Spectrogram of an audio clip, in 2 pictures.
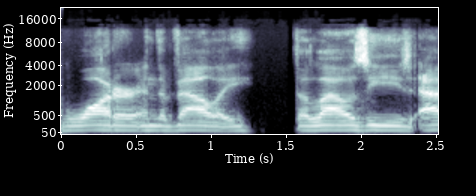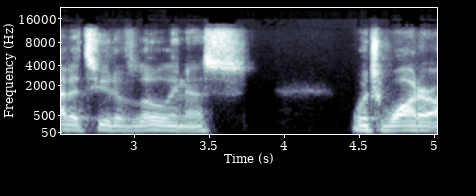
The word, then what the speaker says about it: Laozi: different pronunciations yeah and i've always read him pronounced lao zoo in other texts so i guess lassie yeah so we'll go with lao zee here so from lao zee who wrote the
